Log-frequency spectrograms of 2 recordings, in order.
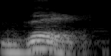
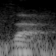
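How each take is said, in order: First: It sounds like Spanish 'de' with a d. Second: It ends in a short, weak 'uh' vowel. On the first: The speaker calls it wrong. "Muchos pronuncian esta palabra de" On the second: The speaker calls it right. "Cuando viene antes de una palabra que empieza con consonante, se pronuncia the"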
